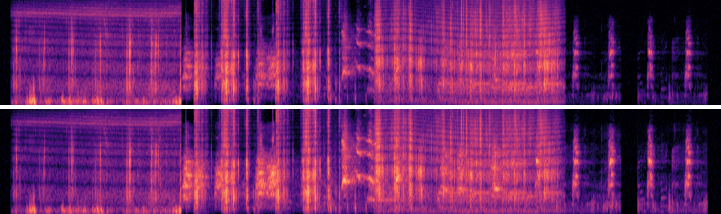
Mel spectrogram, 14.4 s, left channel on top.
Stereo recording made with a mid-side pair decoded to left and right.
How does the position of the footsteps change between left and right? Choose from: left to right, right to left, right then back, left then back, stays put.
right then back.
